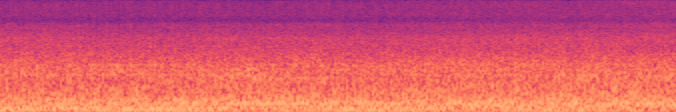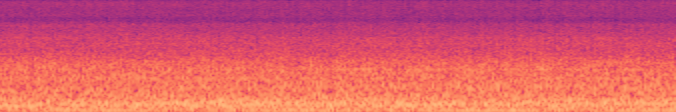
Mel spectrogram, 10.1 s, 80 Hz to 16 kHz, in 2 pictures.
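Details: Perkins 4012 diesel engine after general overhaul, first start before load testing, with a newly added pre-lubrication pump (oil pressure only 1–2 before start): steady heavy diesel roar, even firing, no knocks, rattles or surges; normal running.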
